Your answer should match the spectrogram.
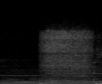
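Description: A sharp inhale through the nose: a single airy hiss lasting under a second, faint over a steady low background hum.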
